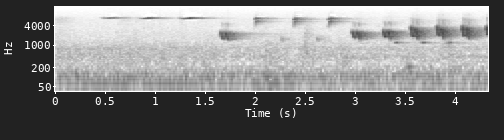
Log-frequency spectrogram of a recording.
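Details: Thrush nightingale song from 25 May 2021: three thin high whistles, then paired higher notes, then a quickening series of loud, hard repeated notes, each with a soft lower echo.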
